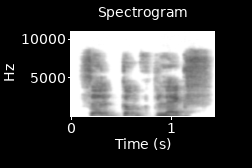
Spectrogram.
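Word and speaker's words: circumflex: इसमें फ्रेंच में और अगर हम इंग्लिश में प्रोनाउंस करते हैं सरकम फ्लेक्स सरकम फ्लेक्स इसमें एम आएगा इंग्लिश में ठीक है इसका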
